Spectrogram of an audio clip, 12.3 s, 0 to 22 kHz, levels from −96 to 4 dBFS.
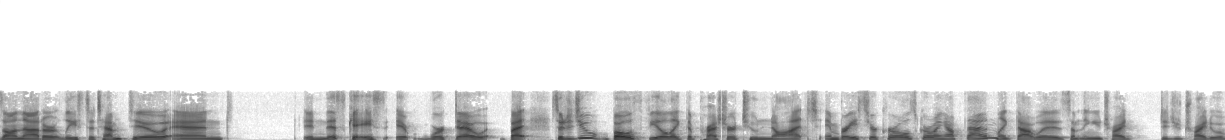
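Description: Packet loss on the ADPCM call throws the decoder's predictor out of step. Hard-edged silent holes at 1.27 s, after "or at least attempt", and at 7.20 s, after "both feel like the", each end in brief distortion.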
